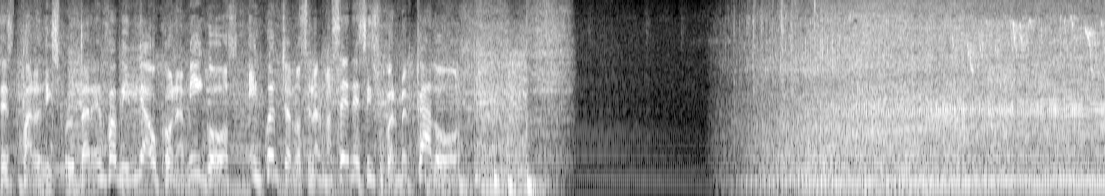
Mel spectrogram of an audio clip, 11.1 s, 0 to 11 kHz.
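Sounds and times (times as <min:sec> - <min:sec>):
speech: 0:00.0 - 0:05.4
Audi Q5 2.0 TFSI mild hybrid car engine roar: 0:07.2 - 0:11.0.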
